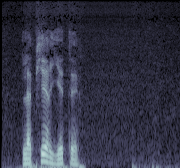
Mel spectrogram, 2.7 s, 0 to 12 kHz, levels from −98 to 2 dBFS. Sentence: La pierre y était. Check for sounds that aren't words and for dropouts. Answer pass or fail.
pass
